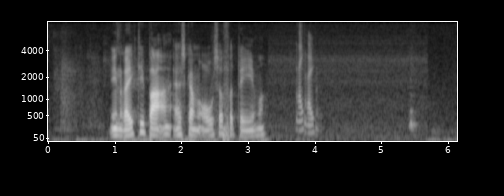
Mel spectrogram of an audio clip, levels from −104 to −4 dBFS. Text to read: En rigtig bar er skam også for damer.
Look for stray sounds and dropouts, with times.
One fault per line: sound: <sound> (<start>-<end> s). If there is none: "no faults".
sound: chirp (3.7-4.1 s)
sound: whoosh (5.4-5.6 s)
